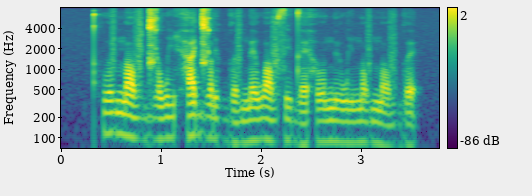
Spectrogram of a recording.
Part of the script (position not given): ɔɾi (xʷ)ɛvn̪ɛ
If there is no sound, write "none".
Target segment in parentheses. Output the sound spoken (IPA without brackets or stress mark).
ɡʷ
